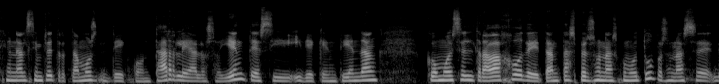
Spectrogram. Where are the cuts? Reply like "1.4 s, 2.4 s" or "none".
1.0 s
